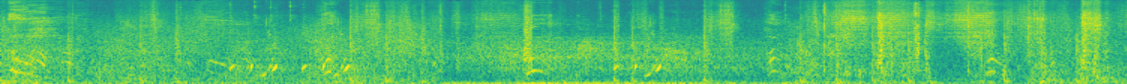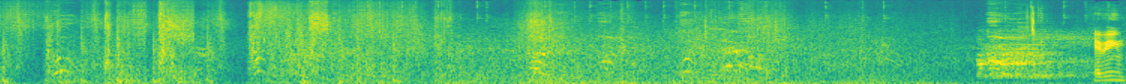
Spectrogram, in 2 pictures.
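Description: Fire spells roar and crackle in battle.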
